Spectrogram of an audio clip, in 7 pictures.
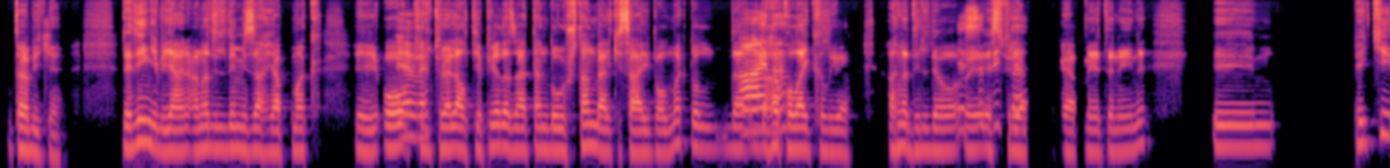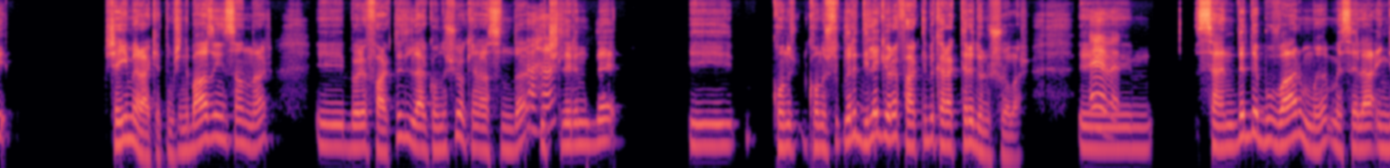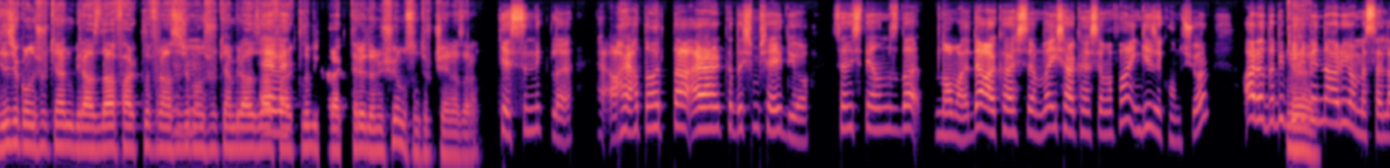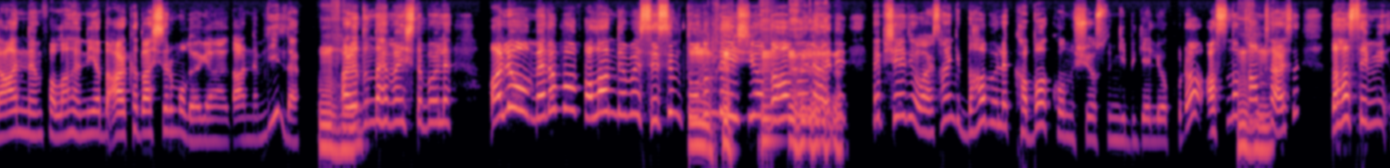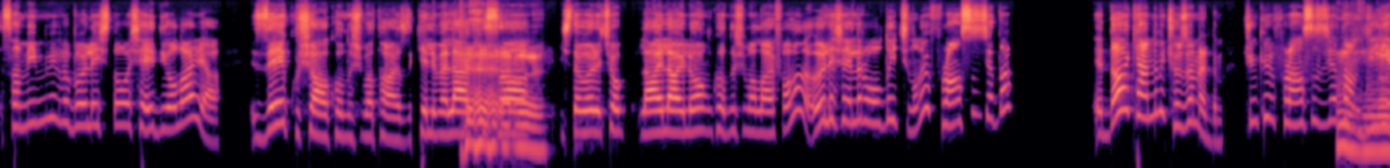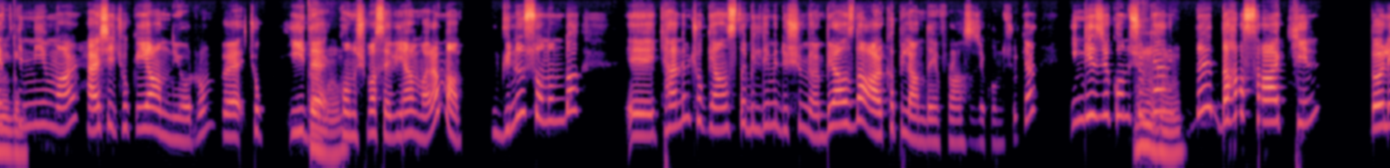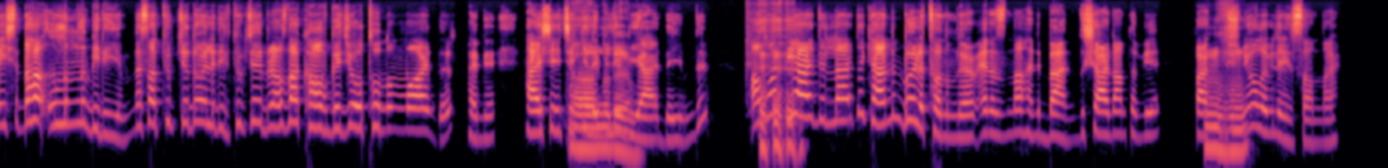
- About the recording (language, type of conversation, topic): Turkish, podcast, İki dil arasında geçiş yapmak günlük hayatını nasıl değiştiriyor?
- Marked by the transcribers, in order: other background noise; tapping; put-on voice: "Alo, merhaba"; chuckle; chuckle; chuckle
